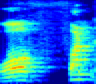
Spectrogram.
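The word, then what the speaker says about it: often: ഓഫൺ എന്നാണ് ഉച്ചരിക്കേണ്ടത്, ഓഫ്റ്റൻ എന്ന് ഉച്ചരിക്കുക, ടീക്ക് ഉച്ചാരണമല്ല. സോ അവിടെ പറയാൻ ഹൗ ഓഫൺ I think of going there, അവിടെ കേരളക്കരയില്.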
